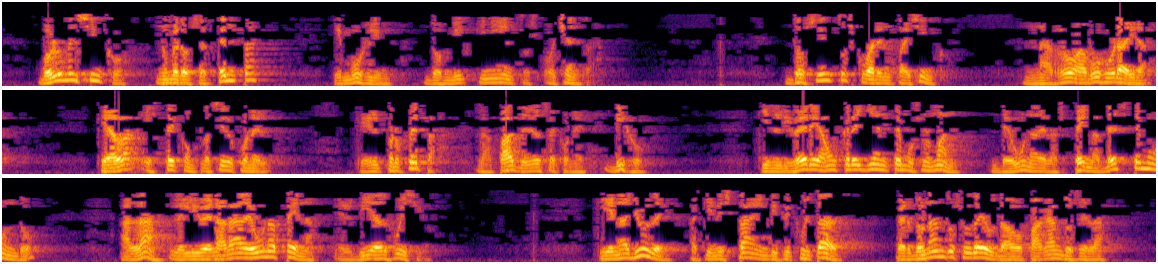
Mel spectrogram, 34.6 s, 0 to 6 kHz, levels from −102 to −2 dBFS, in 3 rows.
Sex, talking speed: male, 110 wpm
